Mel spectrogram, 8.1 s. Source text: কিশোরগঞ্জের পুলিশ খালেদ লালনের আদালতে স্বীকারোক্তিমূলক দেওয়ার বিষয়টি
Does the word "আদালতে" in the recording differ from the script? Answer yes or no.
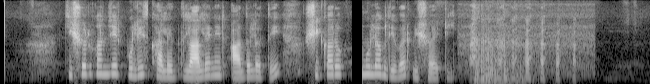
no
